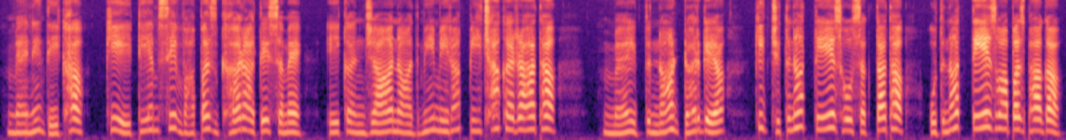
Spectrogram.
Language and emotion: Hindi, fearful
